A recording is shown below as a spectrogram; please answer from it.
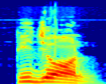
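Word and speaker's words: pigeon: পিজন, পিআই জিইওএন, পিজন মানে পায়রা।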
